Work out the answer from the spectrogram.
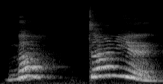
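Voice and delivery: high, loud hearty cry; the miller to Hans, high and hearty; hearty exclamation. Acted. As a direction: boom it out while slapping his back. Miller hearty, slaps Hans's back.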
